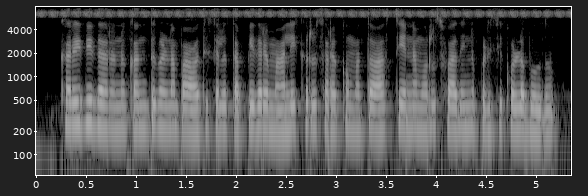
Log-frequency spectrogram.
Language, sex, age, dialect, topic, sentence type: Kannada, female, 18-24, Central, banking, statement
